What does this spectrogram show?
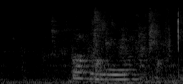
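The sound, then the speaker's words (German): Steady running water hisses as dishes are washed up, with a voice briefly speaking over the rush and a small clink at the very end. “Vicky, spül mal ein bisschen leiser.”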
